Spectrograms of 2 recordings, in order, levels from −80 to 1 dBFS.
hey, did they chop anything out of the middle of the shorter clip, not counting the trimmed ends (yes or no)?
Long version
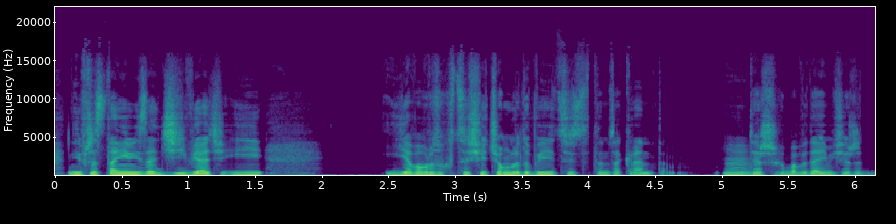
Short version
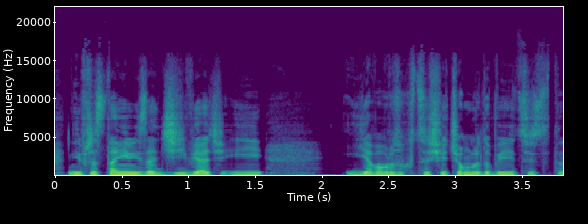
yes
